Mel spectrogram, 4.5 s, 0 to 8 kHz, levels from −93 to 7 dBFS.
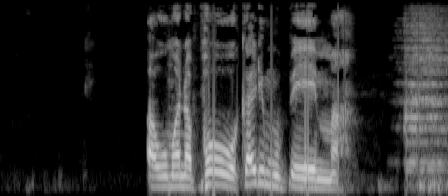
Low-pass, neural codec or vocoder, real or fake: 7.2 kHz; none; real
